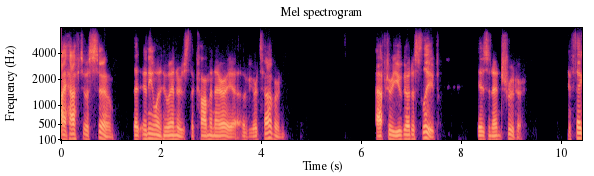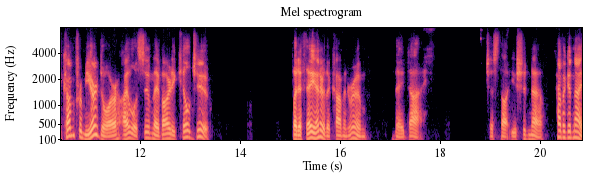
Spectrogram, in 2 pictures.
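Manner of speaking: quiet, hushed, low speaking voice. In character, stopping someone before his room to warn him: quiet, not shouting. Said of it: "lowly, like I'm not shouting this".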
